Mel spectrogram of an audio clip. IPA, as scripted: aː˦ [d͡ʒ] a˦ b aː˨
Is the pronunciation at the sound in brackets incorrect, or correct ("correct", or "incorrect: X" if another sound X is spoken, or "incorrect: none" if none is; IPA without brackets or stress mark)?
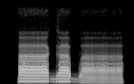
incorrect: ɡ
